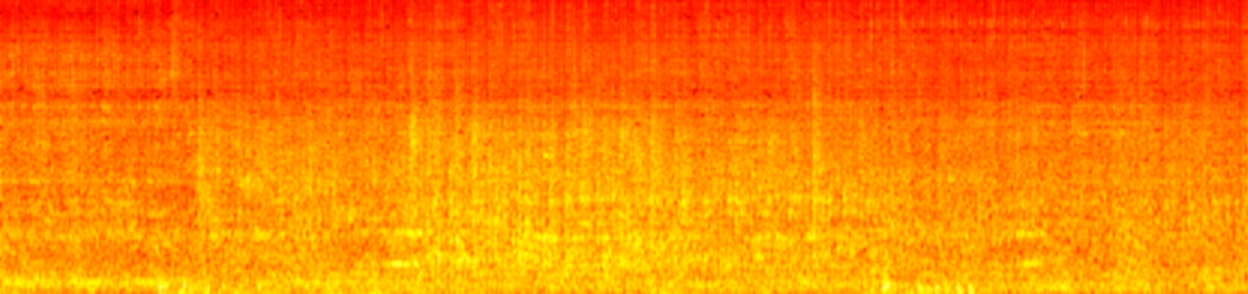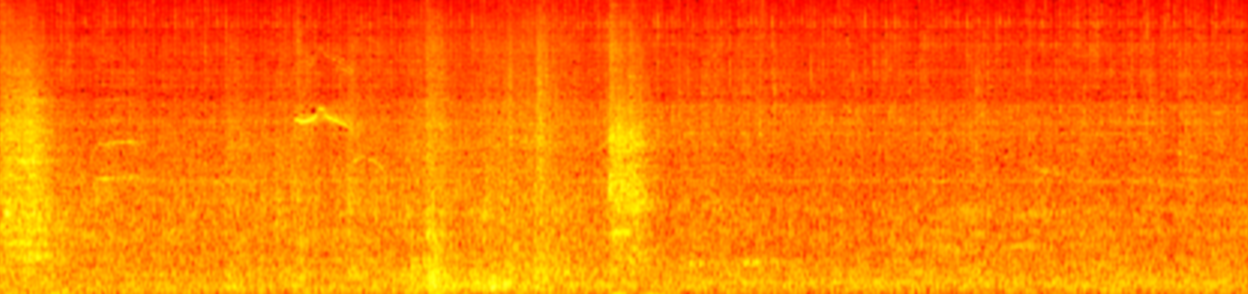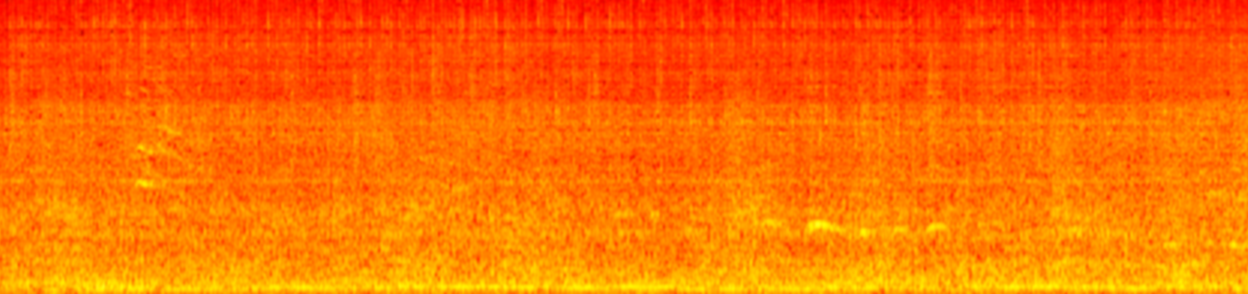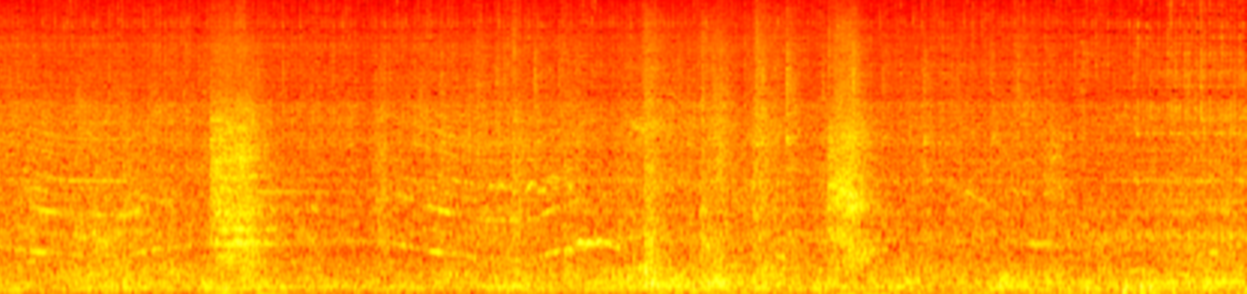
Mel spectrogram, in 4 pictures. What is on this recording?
Recordings from "Prater" in vienna.
leisure-park, field-recording, vienna, prater, people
